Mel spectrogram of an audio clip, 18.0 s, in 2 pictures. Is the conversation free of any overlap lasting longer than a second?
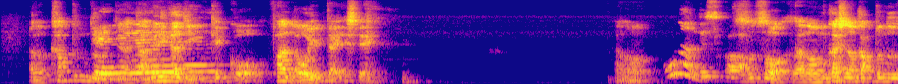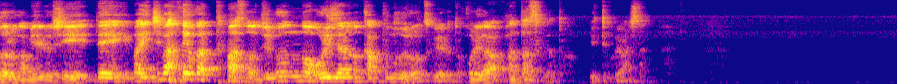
No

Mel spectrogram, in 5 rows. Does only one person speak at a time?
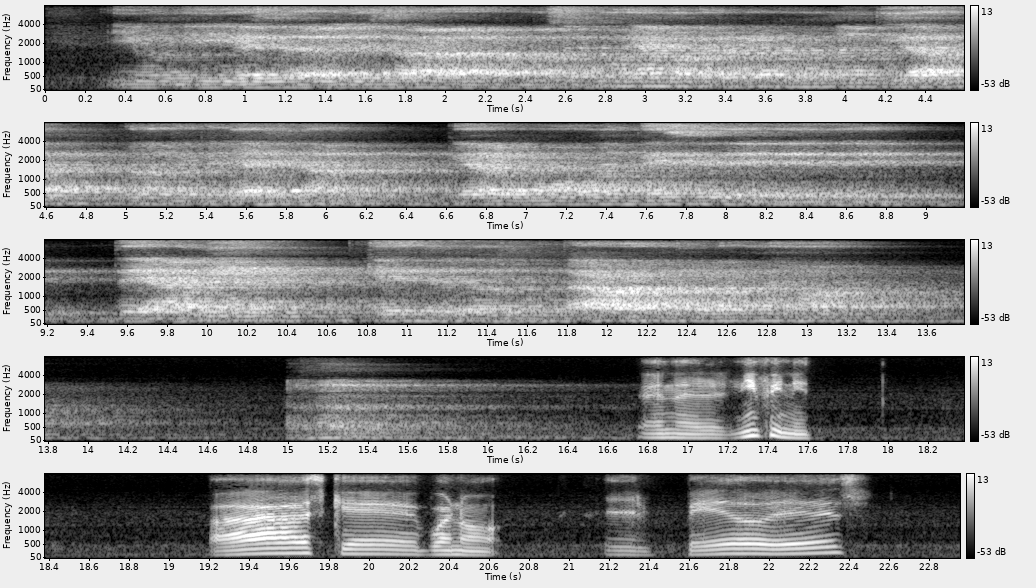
Yes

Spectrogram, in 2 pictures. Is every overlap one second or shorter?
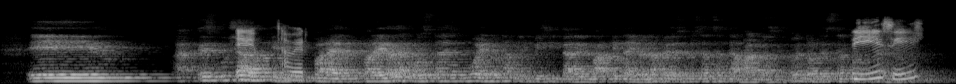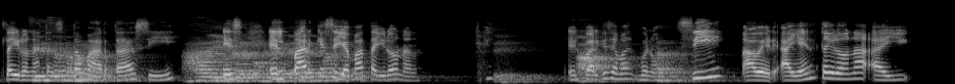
No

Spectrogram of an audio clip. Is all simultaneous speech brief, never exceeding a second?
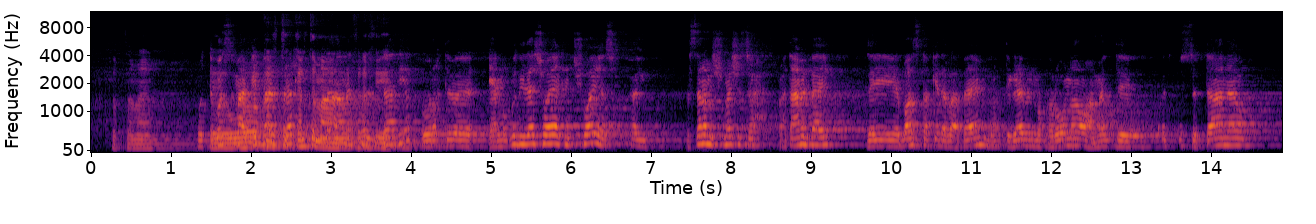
No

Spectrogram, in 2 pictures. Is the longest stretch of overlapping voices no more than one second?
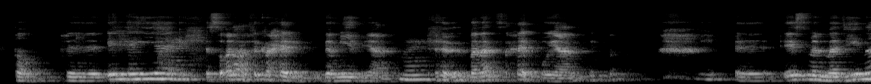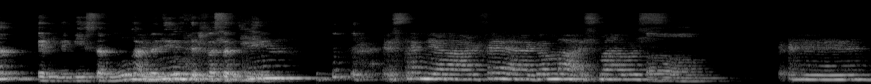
No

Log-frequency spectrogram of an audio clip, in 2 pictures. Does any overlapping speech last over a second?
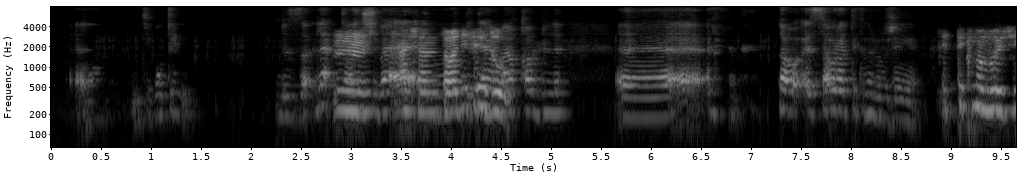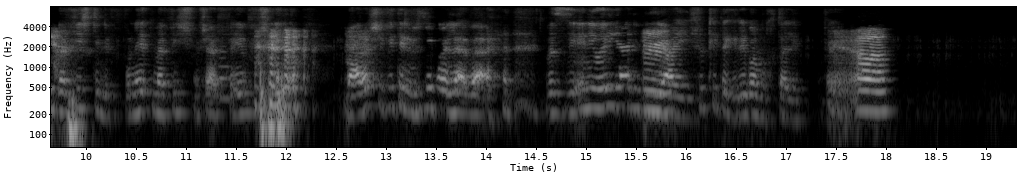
Yes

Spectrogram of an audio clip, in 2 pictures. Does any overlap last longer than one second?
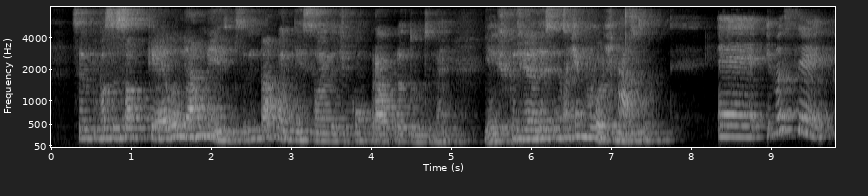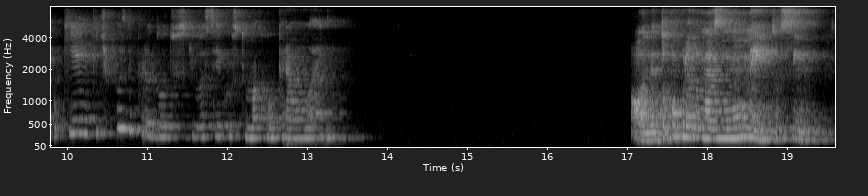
Yes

